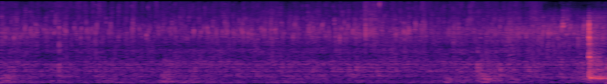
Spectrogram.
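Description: Paneer slices drop into thick, bubbling manchurian sauce in a pan, giving a steady soft sizzle with faint stirring scrapes and a brief louder clatter near the end.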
